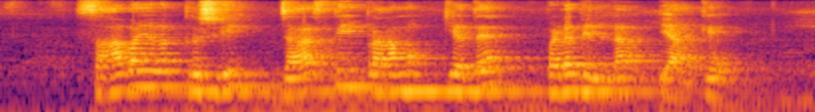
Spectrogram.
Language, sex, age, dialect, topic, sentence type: Kannada, male, 18-24, Central, agriculture, question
